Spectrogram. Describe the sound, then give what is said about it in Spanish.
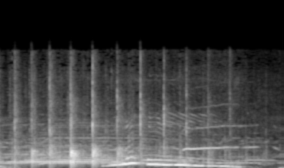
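Steady, rhythmic applause from a small group welcoming a guest artist onto a live radio show, with sharp claps repeating throughout, while a loud voice cheers over it with a long sliding whoop that rises and then falls in pitch. “Y en esta oportunidad le damos un fuerte aplauso”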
